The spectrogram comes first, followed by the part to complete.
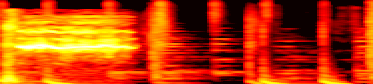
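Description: Short comedy sound effect dropped in with a laughing meme: one high, wavering, whinny-like cry lasting under a second.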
